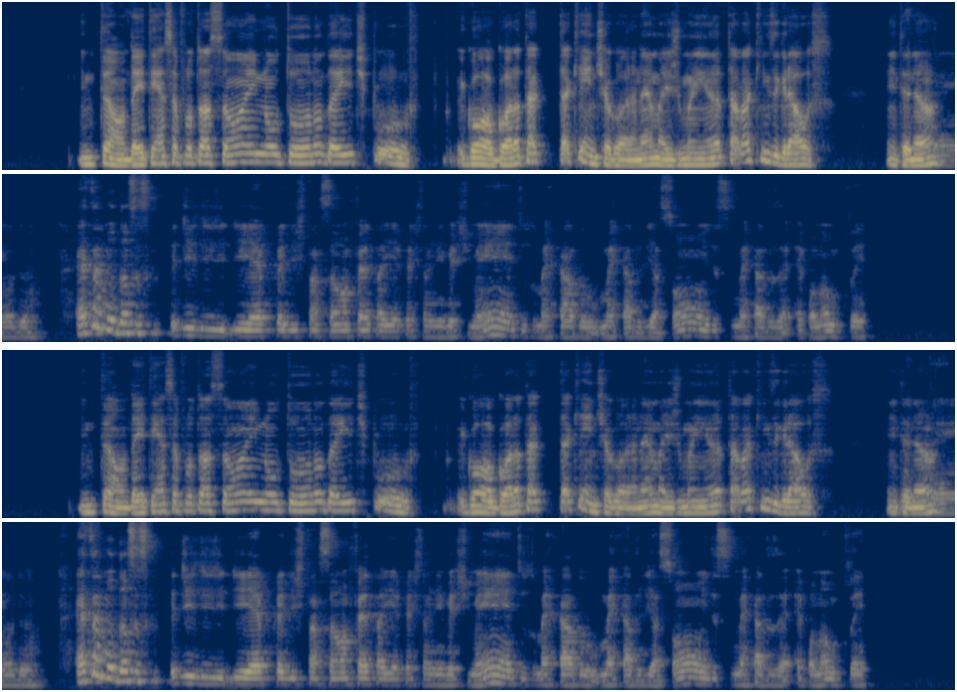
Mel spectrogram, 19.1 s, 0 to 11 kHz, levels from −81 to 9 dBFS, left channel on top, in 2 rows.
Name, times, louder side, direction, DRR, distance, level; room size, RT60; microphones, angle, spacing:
voice 1, 0.8-4.1 4.5-8.2 8.8-9.4, left 4 dB, 75° left, 0.5 m, -22 dB
voice 2, 8.9-18.1, right 3 dB, 60° right, 0.7 m, -32 dB
2.8 x 2.3 x 2.4 m
head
